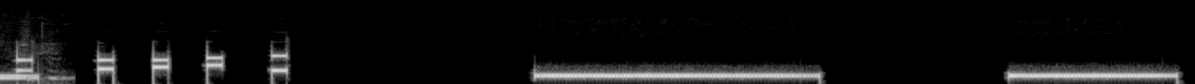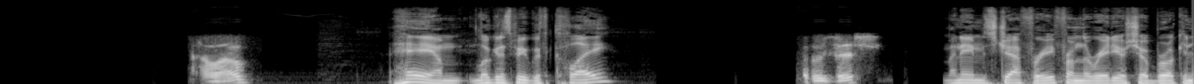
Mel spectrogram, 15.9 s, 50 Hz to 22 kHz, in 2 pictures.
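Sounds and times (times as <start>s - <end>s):
speech: 0.1s - 0.9s, 10.6s - 12.2s, 13.4s - 15.8s
telephone dial tone: 3.6s - 5.5s, 6.8s - 7.9s.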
